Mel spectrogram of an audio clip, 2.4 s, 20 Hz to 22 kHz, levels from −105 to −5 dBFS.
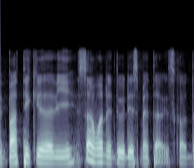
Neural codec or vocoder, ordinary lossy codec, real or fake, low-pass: none; none; real; 7.2 kHz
